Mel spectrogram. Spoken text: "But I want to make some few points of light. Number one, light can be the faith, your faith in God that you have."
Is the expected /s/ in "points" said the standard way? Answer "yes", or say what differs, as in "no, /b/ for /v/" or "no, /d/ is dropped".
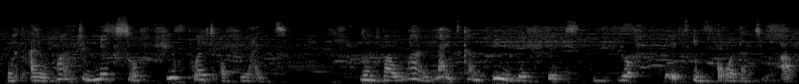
no, /s/ is dropped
